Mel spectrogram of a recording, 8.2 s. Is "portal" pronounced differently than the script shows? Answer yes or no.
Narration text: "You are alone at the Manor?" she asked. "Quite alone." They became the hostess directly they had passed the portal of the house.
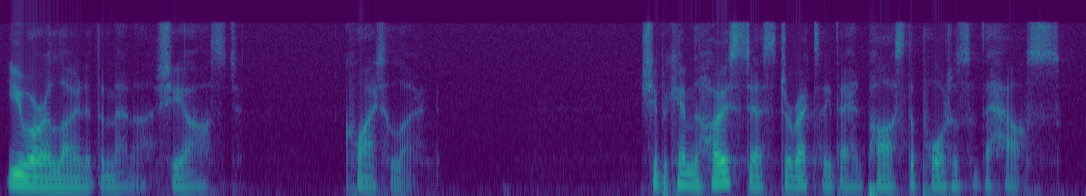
yes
